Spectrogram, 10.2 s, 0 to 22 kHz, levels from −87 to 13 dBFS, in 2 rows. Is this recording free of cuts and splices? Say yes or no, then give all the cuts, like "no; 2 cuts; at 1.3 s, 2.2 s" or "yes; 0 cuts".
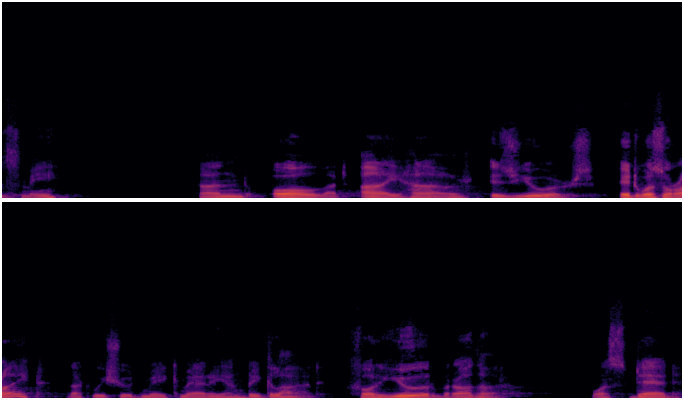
no; 2 cuts; at 4.5 s, 7.6 s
